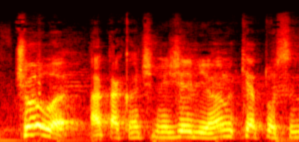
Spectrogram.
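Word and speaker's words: Shola: tchola mesmo que fala olha eu falo porque primeiro ele é nigeriano ele se a o nome dele é assim que se escreve s h o l a aí eu pronuncio dessa maneira é um atacante nigeriano que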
